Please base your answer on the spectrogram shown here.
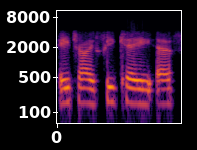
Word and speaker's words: HCPCS: and it's spelled, well, it's pronounced, if you would try to spell it, it's HICKS, PICKS, HCPCS. The HCPCS coding system was developed by the Centers for Medicare and Medicaid Services in 1983.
